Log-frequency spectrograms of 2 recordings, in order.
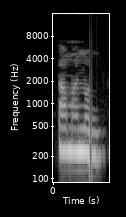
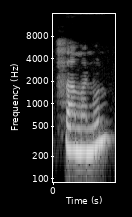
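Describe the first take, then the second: First: The first consonant is a plain 't' sound. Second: The first consonant is a 'th' sound. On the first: This is the Egyptian colloquial form. "kemudian diganti ta" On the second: This is the older standard form. "fonem tha"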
